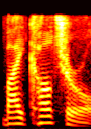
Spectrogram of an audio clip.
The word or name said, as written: bicultural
